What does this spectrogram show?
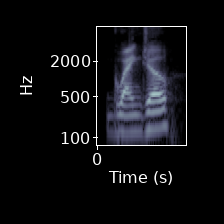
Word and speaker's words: Guangzhou: All right, so Hangzhou, Chengdu, and Guangzhou. Guangzhou. Guangzhou. Yeah. Okay. In case you're curious, if you want to get more Nate pronunciations on these, Hangzhou, Chengdu, and Guangzhou is how I would.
